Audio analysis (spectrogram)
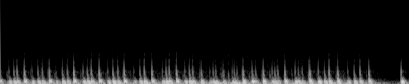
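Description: With a microphone inside a large hollow red rubber boot, a hand taps the top opening and then fingers tap the sides. About 25 quick, deep, hollow thumps follow in a steady patter, resonating around a low boomy pitch. They fade briefly before one last tap at the end.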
